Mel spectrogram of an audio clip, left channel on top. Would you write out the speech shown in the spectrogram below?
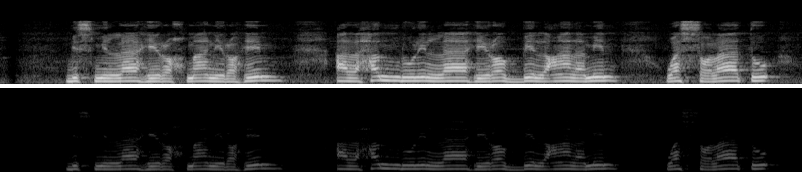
Bismillahirrahmanirrahim. Alhamdulillahi rabbil alamin. Wassalatu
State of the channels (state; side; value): quieter; right; 34.1 dB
